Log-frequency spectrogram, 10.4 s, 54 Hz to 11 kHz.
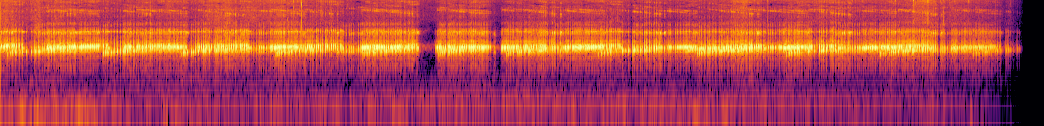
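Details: A rare natterjack toad calls near Allendorf/Katzenelnbogen, Germany, on 22 April 2023, giving a loud, rasping, continuous rattle with barely a pause.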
